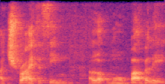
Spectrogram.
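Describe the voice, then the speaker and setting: A man with a British accent speaks at a very deep, low pitch with ordinary pitch variation. Room echo is audible. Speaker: property lettings trainer. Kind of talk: feedback session.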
